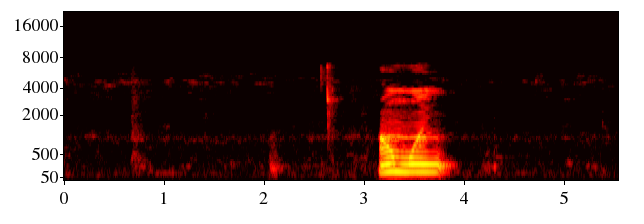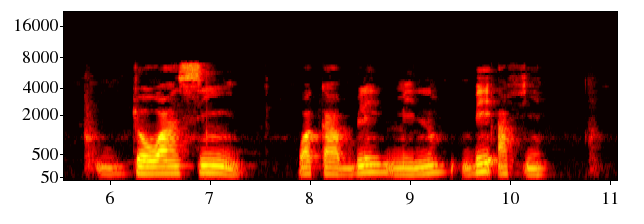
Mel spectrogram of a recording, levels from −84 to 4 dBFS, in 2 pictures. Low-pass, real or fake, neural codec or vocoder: 7.2 kHz; real; none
